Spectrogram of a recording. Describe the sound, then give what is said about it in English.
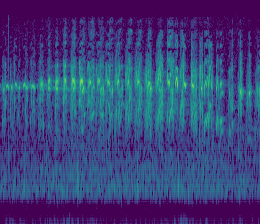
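A pair of white-throated swifts careens by at high speed in a canyon, giving a torrent of shrill, high-pitched twittering trills that ricochet off sheer stone walls, rapid pulsing notes running together almost nonstop, fairly loud, with no voices present. “A torrent of shrill notes ricochets off the sheer stone walls of the Western Canyon.”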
